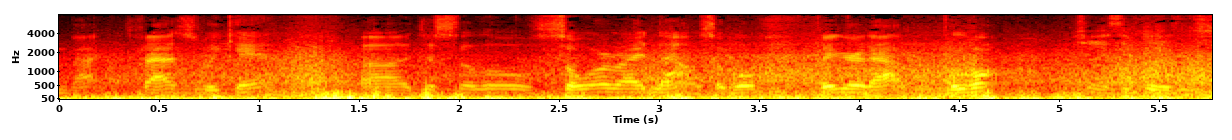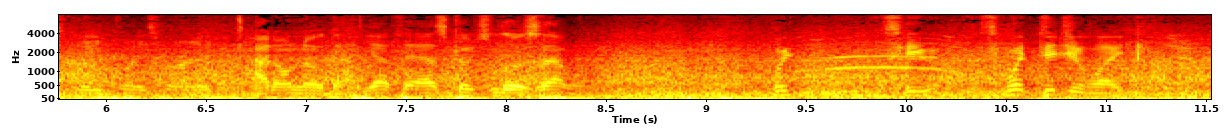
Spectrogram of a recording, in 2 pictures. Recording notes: After the first joint practice with the New York Giants. Check out the raw audio from the practice field outside Paul Brown Stadium.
